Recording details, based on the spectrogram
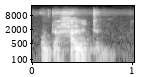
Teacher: Stress is on the second syllable.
